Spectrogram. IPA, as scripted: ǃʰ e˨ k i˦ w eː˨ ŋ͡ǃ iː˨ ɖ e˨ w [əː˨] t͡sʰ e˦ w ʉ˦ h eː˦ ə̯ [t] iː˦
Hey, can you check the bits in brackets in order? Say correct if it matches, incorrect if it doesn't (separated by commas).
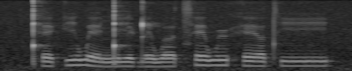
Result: correct, incorrect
